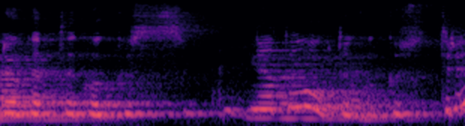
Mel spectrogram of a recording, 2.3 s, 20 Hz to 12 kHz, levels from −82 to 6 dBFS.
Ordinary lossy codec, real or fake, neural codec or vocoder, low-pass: Opus, 64 kbps; real; none; 10.8 kHz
